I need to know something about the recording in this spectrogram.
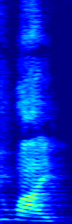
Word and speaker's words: why: W-H-Y pronuncia-se Y.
